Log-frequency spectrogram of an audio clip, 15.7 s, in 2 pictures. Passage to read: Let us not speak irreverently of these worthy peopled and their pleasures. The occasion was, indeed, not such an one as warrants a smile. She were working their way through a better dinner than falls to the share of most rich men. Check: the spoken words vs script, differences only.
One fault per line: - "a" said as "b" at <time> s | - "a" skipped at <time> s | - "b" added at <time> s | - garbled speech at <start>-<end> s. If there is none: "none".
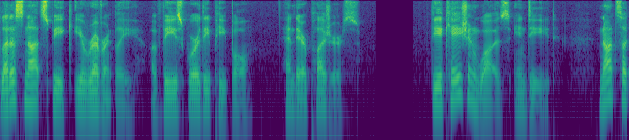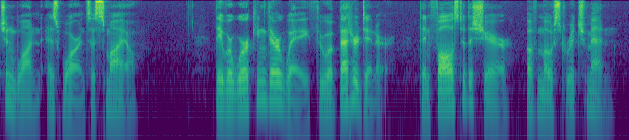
- "peopled" said as "people" at 2.6 s
- "She" said as "They" at 10.5 s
